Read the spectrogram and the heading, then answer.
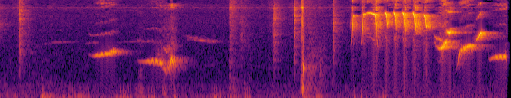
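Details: White-rumped shama with a few quiet scattered whistles, then a fast burst of high, sharp repeated notes running into slurred whistled phrases toward the end; low rumbling noise underneath.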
